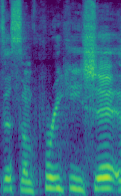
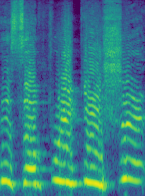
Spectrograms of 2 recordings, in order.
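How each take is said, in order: First: It is said at a normal, calm volume. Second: It is yelled loudly with high energy.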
